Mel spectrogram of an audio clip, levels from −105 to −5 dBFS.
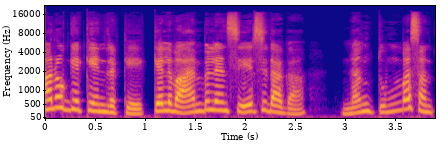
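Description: Generation loss throughout: the speech was likely re-encoded about four times with a lossy codec near 70 kbit/s, so quantisation noise compounds into swirling, hollow, smeared sound with blurred attacks and nothing above 19.3 kHz.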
